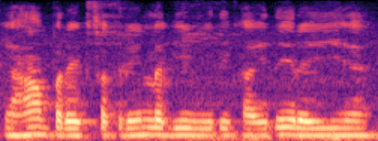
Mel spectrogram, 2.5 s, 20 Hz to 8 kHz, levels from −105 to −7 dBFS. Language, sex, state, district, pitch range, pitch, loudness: Hindi, male, Haryana, Rohtak, 150-155 Hz, 150 Hz, -16 LUFS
